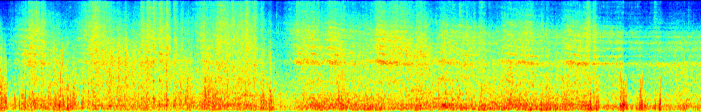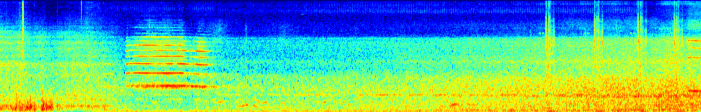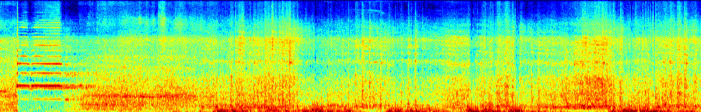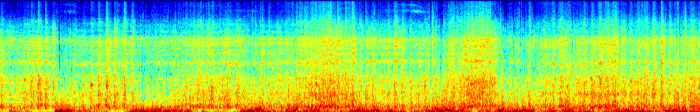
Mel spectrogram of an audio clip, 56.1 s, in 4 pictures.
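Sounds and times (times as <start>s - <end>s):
train wheels rumbling and clattering: 0.0s - 56.0s
locomotive horn blast: 15.6s - 26.0s, 27.7s - 30.0s.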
